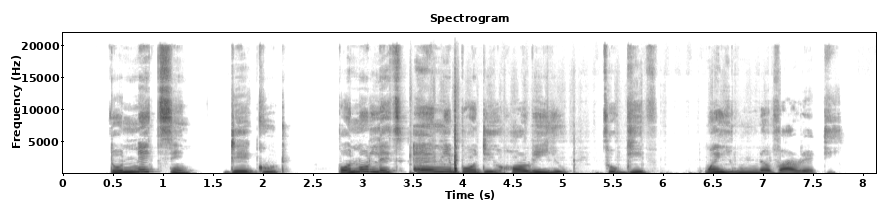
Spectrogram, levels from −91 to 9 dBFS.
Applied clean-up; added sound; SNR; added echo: neural mask model DeepFilterNet 3.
